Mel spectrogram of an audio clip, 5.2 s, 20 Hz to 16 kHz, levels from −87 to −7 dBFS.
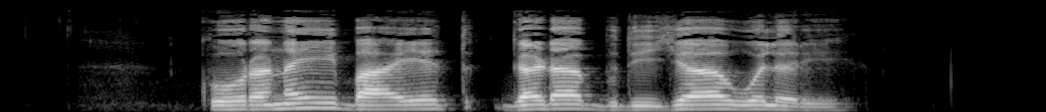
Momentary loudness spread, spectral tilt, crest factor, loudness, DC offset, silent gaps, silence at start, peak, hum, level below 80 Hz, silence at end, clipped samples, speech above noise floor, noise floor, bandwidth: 11 LU; -3 dB/octave; 20 dB; -22 LUFS; under 0.1%; none; 1.05 s; -4 dBFS; none; -74 dBFS; 1.05 s; under 0.1%; 53 dB; -75 dBFS; 11.5 kHz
